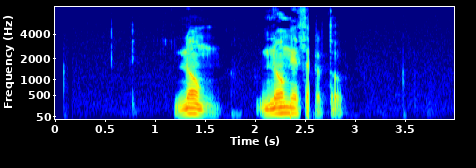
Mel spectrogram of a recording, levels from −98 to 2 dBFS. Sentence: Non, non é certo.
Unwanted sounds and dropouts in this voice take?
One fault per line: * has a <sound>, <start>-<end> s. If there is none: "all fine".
* has a dropout, 2.5-2.6 s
